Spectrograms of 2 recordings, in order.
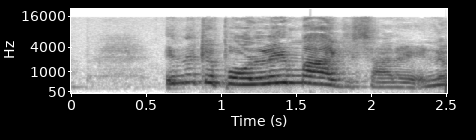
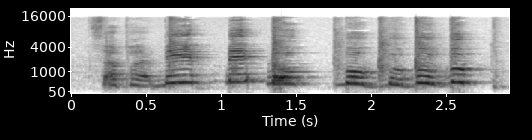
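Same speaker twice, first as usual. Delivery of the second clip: phone beeps; 3 semitones higher, 5 dB louder than usual. Pretend. Dialing phone, beeping sounds.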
